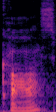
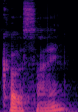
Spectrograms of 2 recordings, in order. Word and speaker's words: cosine: the cosine of theta not pronounced cos pronounced cosine is equal to the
